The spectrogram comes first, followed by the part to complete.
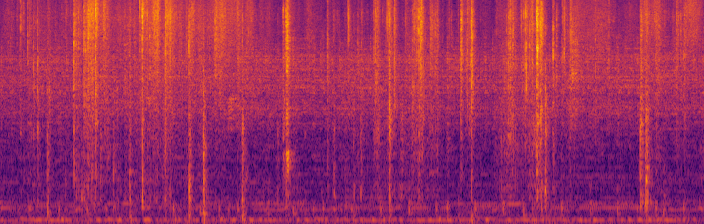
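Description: Foil trading-card packs crinkling and clicking as they are lifted out of a hobby box and set down on a table, over background music.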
